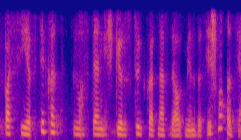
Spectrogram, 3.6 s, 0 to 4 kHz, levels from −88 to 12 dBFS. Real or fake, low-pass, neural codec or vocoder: fake; 3.6 kHz; codec, 16 kHz in and 24 kHz out, 0.6 kbps, FocalCodec, streaming, 4096 codes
